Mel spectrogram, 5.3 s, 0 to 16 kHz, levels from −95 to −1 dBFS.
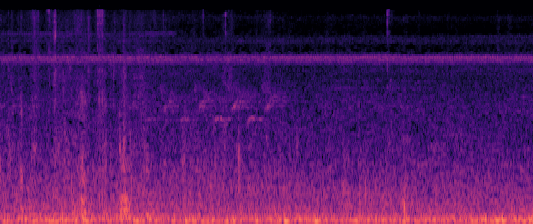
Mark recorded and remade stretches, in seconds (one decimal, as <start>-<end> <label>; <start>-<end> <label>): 0.0-1.0 recorded; 1.0-2.7 remade; 2.7-3.4 recorded; 3.4-4.4 remade; 4.4-5.3 recorded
